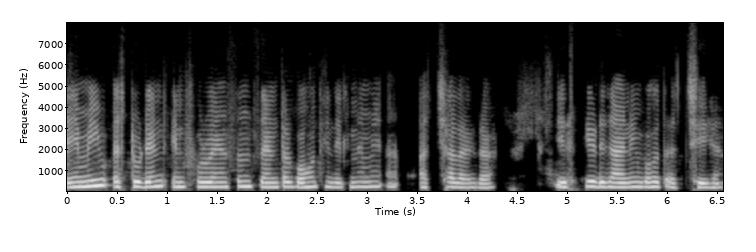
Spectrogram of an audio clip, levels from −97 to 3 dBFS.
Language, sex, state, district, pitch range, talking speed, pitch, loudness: Hindi, female, Bihar, Gaya, 215-235 Hz, 155 wpm, 225 Hz, -16 LUFS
